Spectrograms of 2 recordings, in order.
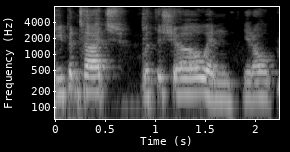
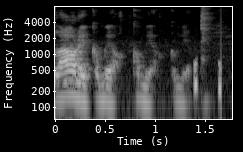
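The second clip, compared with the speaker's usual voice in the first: put-on German accent, spoken more quietly; 2 semitones lower, 4 dB quieter than usual. Retelling being called over by the teacher, in Lou's German accent. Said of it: "He never lost his German accent".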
